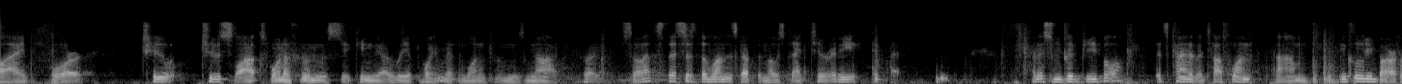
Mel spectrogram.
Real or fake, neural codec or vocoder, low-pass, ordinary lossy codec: fake; codec, 16 kHz in and 24 kHz out, 0.6 kbps, FireRedTTS-2 codec; 7.2 kHz; Opus, 16 kbps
